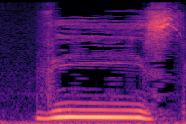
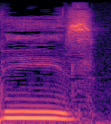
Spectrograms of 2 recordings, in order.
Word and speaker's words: these: So one with short E and the other one is with long E. This and these.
